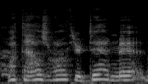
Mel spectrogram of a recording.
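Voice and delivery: high-pitched incredulous imitation; baffled teammate. Teammate asking about friend's dad, high and baffled. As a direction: put on a high, disbelieving voice.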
